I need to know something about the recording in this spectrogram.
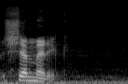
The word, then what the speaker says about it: Semitic: Or Shemitic, it's pronounced Shem- Shemitic.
